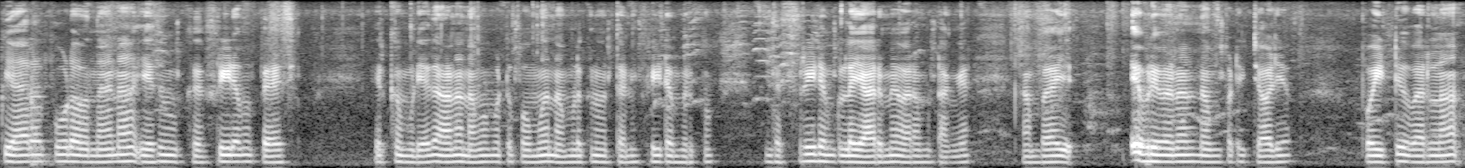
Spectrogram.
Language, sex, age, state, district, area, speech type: Tamil, male, 18-30, Tamil Nadu, Perambalur, rural, spontaneous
